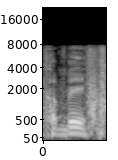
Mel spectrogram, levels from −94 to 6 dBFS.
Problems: none marked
